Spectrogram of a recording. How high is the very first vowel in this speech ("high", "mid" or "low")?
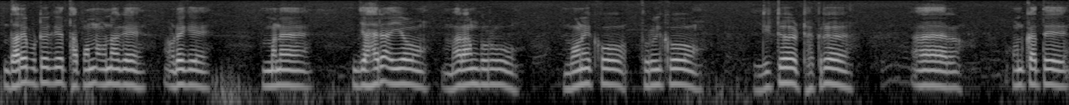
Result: low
